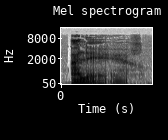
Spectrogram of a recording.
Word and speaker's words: allèrent: And then this ENT at the end, you know, the mark for the plural. Well, clearly you don't pronounce it, so you get allèrent.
